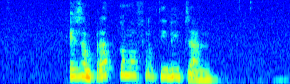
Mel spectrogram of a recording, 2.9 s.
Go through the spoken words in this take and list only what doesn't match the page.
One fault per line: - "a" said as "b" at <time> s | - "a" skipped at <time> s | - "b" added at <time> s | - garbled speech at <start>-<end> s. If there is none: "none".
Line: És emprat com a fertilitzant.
none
